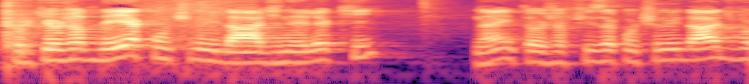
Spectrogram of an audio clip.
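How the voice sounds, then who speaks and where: A man speaks in a fairly high pitch. His voice is somewhat breathy. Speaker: bonsai teacher. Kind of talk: live demonstration tutorial. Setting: live stream from studio. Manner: fast.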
